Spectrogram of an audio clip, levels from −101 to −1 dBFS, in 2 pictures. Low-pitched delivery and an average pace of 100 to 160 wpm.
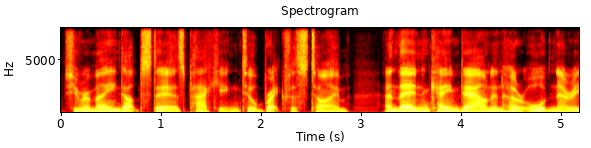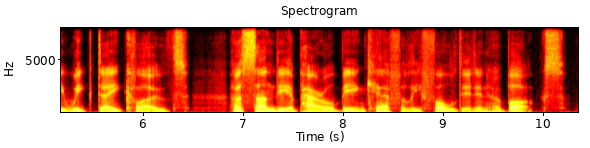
Yes: low, 130 Hz; average, 150 wpm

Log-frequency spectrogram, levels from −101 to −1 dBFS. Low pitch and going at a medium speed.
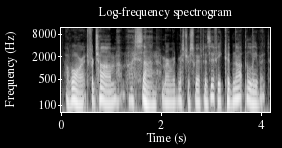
No: low, 125 Hz; fast, 215 wpm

